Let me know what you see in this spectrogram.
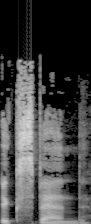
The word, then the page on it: expend: American English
